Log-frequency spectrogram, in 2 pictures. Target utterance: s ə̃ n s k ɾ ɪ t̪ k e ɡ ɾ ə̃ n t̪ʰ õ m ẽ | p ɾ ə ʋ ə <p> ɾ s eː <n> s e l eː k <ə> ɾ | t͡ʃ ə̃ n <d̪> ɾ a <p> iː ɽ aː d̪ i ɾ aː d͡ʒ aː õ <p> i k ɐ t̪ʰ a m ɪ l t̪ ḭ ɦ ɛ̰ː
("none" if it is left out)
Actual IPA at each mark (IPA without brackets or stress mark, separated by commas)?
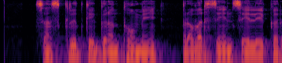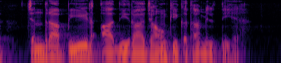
none, n, ə, d̪, p, k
